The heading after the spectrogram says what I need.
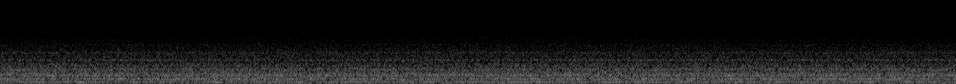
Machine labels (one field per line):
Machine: fan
